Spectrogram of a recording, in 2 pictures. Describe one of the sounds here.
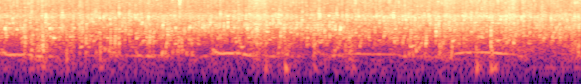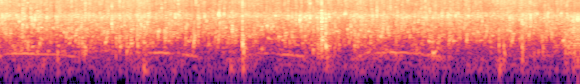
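Freshwater mussel shells clack against each other as they are handled.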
